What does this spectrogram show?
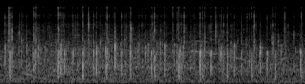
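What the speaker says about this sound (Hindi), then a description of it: "इनके लिए भी भरपूर तालियां।" An audience at a Catholic church event applauds a guest, a steady patter of many hands clapping at moderate distance for the whole stretch.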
